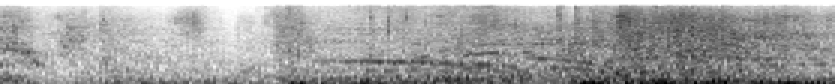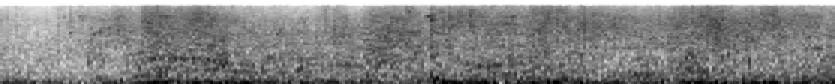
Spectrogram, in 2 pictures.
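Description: Fighting sound effects clash and burst loudly in a video game.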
